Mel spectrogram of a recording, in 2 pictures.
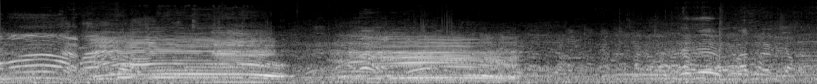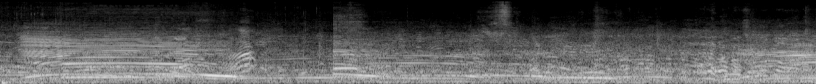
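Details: Friesian or crossbred bull calves at a busy cattle market in Raniganj, Dinajpur, Bangladesh, on 15 January 2025. Loud moos come in bursts of two to three seconds, some arching up and down, over a noisy crowd.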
